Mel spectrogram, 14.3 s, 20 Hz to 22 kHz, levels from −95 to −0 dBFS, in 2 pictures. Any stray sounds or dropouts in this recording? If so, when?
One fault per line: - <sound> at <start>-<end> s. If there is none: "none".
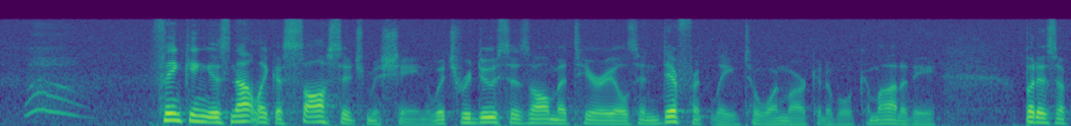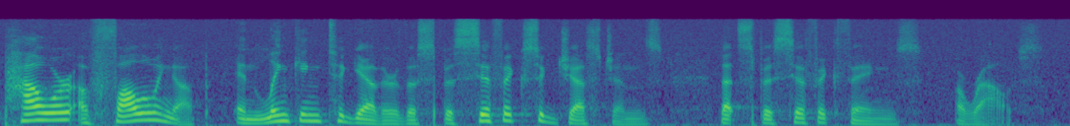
- breath at 0.2-0.7 s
